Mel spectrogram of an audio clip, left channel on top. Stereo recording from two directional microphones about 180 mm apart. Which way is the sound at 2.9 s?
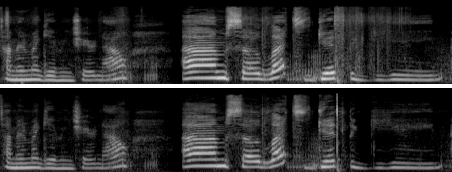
30° right (ahead or behind).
